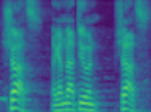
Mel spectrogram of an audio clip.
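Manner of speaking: ordinary talk, nothing marked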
